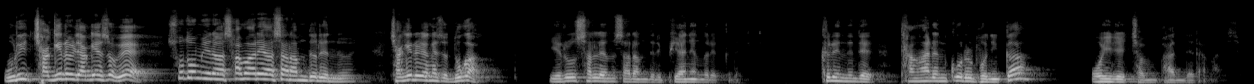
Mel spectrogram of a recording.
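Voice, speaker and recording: Male pastor, middle-aged, midweek Bible sermon, fairly high-pitched, conversational, rhetorical questions, acts out quotes. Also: lively intonation, moderate pace.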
